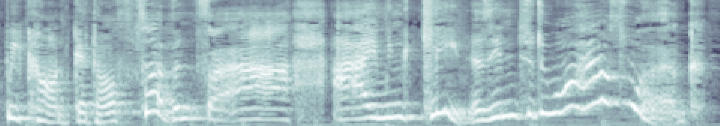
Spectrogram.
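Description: A woman's voice: high-pitched, big pitch swings, pushed and bright, slight background noise, exaggerated voice. A woman voicing a snobbish, fussy posh lady in a children's comedy sketch, haughty and melodramatic. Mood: indignant. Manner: haughty, dramatic, drawn-out complaints.

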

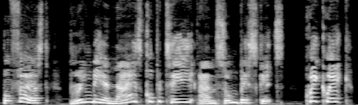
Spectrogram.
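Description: A woman's voice: high-pitched, sing-song, slow, fairly bright tone, heavily acted. A woman playing a chatty, cheeky elderly granny cleaner, talking to children at home. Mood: cheery. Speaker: children's show presenter in character.

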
